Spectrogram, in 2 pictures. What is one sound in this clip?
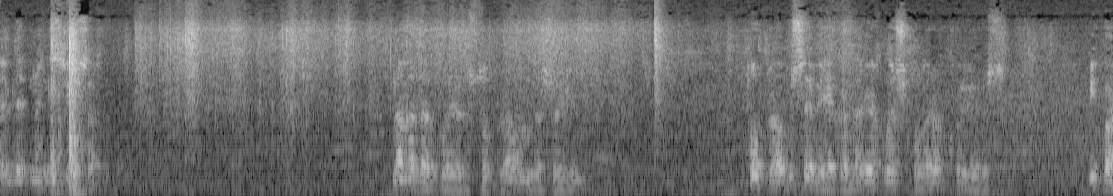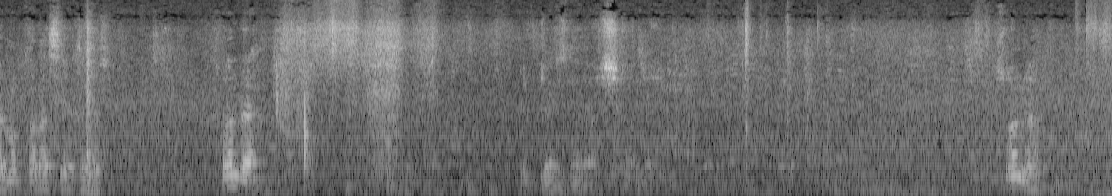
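A middle-aged man talks calmly close by, in pauses.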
